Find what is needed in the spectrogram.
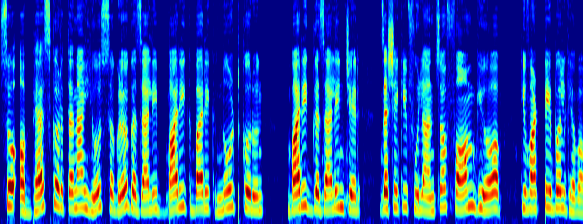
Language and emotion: Goan Konkani, neutral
